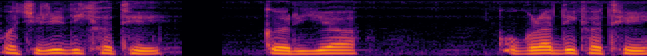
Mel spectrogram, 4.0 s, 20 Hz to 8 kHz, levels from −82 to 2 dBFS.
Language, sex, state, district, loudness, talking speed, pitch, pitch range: Chhattisgarhi, male, Chhattisgarh, Bilaspur, -21 LUFS, 105 wpm, 170 Hz, 160-180 Hz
